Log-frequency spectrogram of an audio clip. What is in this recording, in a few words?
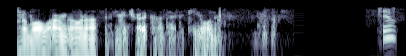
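Police Southwest District Dispatch, p25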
